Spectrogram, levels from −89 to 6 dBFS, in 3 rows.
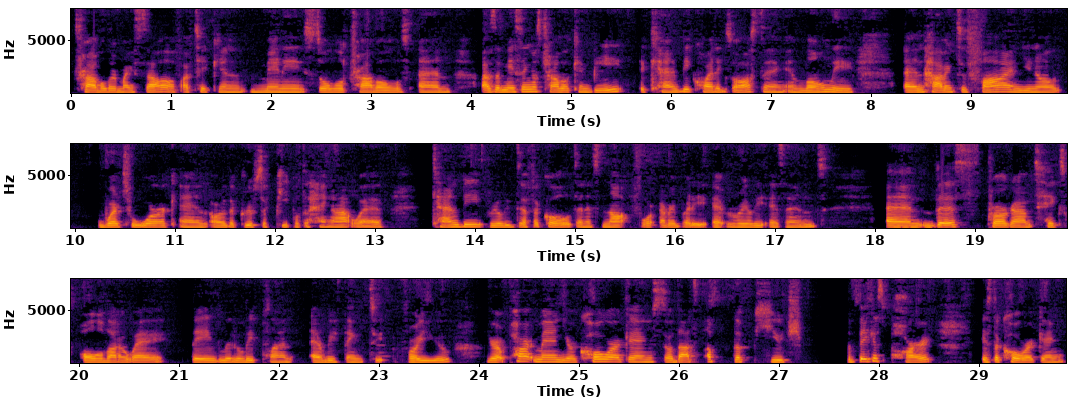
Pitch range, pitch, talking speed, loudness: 155-180 Hz, 165 Hz, 165 wpm, -20 LUFS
